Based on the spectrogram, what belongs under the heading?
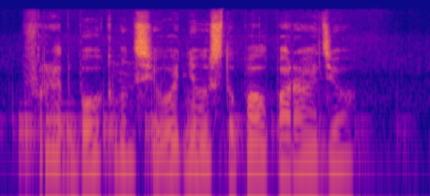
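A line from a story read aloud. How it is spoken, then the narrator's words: Otherworldly voice. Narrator (Russian): сказала она каким-то нездешним голосом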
